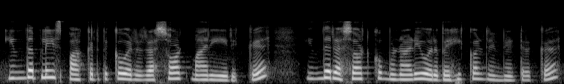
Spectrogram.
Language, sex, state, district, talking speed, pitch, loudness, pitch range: Tamil, female, Tamil Nadu, Nilgiris, 140 wpm, 245 Hz, -18 LUFS, 215-270 Hz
